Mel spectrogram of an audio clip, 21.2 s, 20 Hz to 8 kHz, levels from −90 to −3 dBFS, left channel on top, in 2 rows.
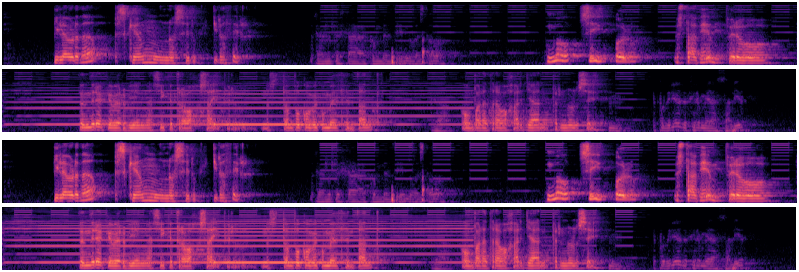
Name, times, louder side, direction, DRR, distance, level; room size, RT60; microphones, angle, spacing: voice 1, 0.7-1.2 1.5-3.3 7.3-8.4 9.0-10.2 11.6-15.6 16.7-18.6, right 2 dB, 40° right, 9 dB, 1.1 m, -32 dB
voice 2, 4.1-5.9 7.2-7.4 16.3-16.6 18.7-18.9 19.4-20.5, equal, 40° left, 3 dB, 3.1 m, -53 dB
Alarm, 4.2-4.5 4.7-5.0 5.2-5.5 5.7-6.0 6.2-6.5 6.7-7.0 7.2-7.5 7.7-8.0 8.2-8.5 8.7-9.0 9.2-9.5 9.7-10.0 10.2-10.5 10.7-11.0 11.2-11.5 11.7-12.0 12.3-12.5 12.8-13.0 13.3-13.5 13.8-14.0 14.3-14.5 14.8-15.0 15.3-15.5 15.8-16.0 16.3-16.5 16.8-17.0 17.3-17.5 17.8-18.0 18.3-18.5 18.8-19.0, right 7 dB, 25° right, 3.4 m, -53 dB
Bowed string instrument, 10.6-17.2, right 5 dB, 75° right, 0.7 m, -36 dB
29.5 x 21.5 x 4.7 m, 0.89 s
head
